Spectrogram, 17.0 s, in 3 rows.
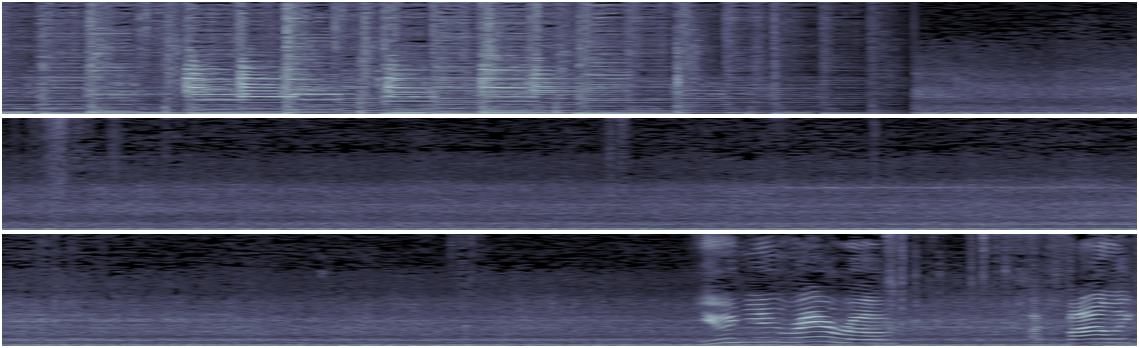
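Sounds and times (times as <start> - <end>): music: 0.0 - 4.6
freight train rumbling: 4.5 - 17.0.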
